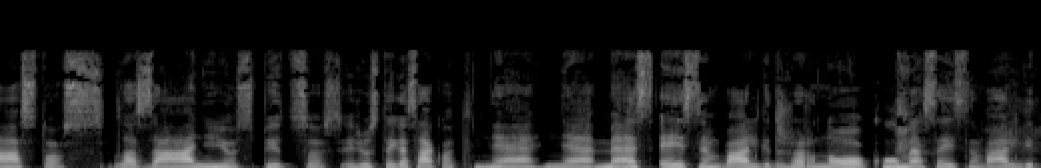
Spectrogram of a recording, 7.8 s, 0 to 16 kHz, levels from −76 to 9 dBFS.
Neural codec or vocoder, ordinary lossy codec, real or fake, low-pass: none; MP3, 48 kbps; real; 14.4 kHz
